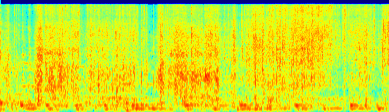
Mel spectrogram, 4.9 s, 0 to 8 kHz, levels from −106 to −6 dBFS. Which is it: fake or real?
fake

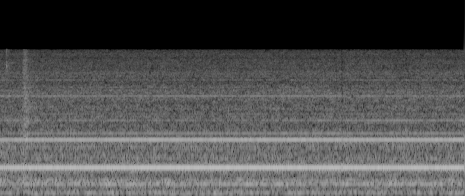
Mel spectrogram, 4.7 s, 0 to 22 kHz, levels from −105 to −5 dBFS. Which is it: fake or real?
real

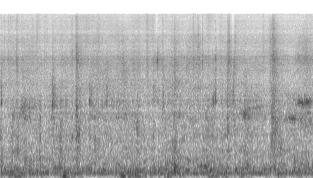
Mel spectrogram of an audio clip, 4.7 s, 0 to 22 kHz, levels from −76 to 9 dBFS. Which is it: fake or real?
fake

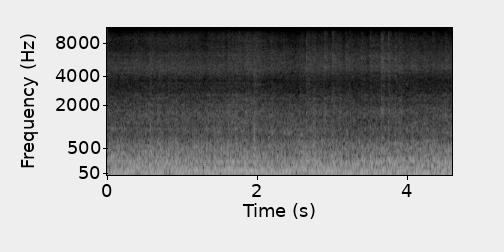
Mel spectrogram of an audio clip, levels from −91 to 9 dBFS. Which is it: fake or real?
real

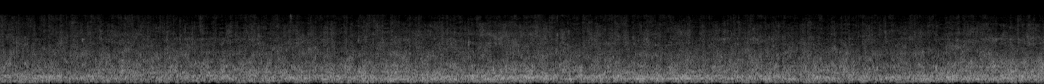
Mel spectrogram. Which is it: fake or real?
fake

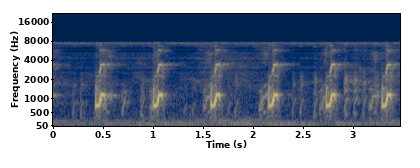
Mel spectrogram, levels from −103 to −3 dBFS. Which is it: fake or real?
fake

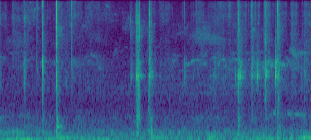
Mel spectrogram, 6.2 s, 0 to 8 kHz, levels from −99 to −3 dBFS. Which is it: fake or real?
real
